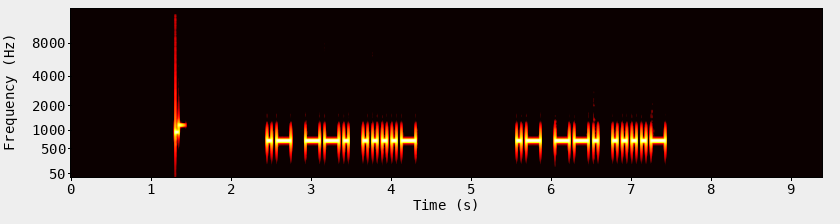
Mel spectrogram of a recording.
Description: Morse code, heard as a keyed tone, about 20 wpm, 700 Hz. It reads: AG4 AG4
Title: USA Call Sign Prefixes - Repeated 2x - 20wpm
